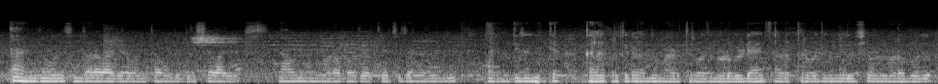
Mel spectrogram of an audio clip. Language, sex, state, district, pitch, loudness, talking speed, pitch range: Kannada, male, Karnataka, Belgaum, 140 Hz, -19 LUFS, 140 wpm, 135-145 Hz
